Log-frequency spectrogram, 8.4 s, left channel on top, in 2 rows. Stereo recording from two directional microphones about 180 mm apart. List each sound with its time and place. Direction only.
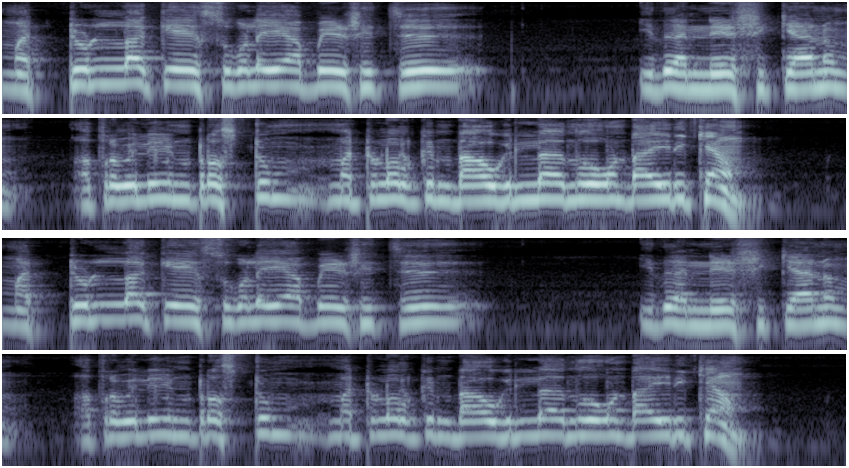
0.0 s speech: 25° left (ahead or behind)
